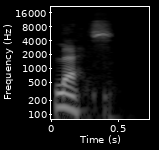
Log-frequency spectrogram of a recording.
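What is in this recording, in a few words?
"less", British English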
